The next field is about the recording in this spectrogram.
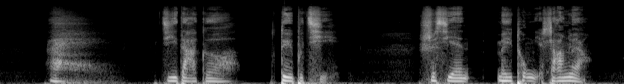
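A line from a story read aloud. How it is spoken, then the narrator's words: Sighing. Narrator (Chinese): 楚天乐叹息着说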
